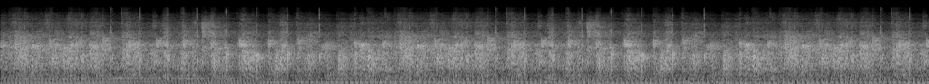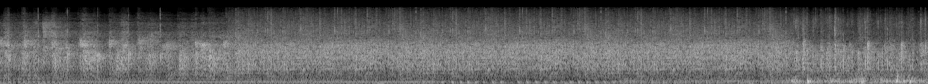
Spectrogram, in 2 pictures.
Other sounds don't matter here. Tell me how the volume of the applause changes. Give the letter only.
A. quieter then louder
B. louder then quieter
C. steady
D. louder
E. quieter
C.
